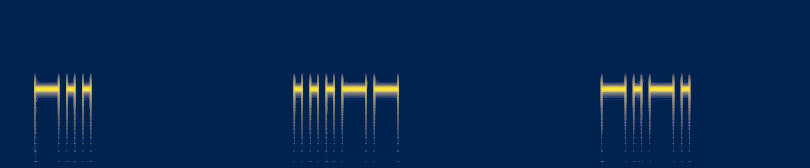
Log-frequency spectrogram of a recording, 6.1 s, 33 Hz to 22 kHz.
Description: Morse code, heard as a keyed tone, about 20 wpm, spaced as for 5 wpm, 690 Hz. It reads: D3C
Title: 236 Lesson 38e - Letter q - Three Characters 20wpm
